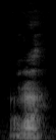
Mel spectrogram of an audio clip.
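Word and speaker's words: راء: 라 이렇게 라. 그리고 요 발음 기호는 영어의 R이고요. 요 라 같은 경우도 발음하기가 어려운데요. 영어의 R과 같습니다. 그래서 이 혀가 윗니 잇몸에 닿듯 말듯하게 굴리면서 내는 소리입니다.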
